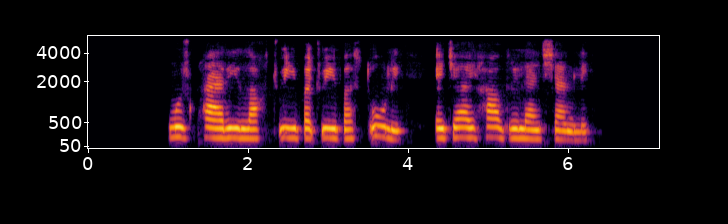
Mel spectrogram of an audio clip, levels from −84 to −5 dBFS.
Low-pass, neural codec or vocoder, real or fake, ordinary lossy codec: 5.4 kHz; none; real; AAC, 32 kbps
